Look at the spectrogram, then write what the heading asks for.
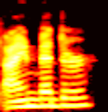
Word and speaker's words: Einbender: Hannah is it Einbender?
